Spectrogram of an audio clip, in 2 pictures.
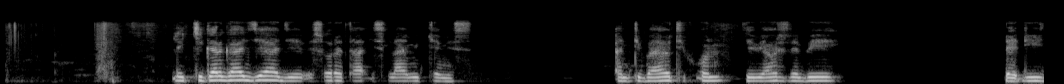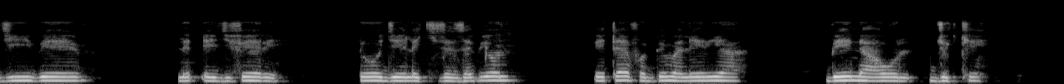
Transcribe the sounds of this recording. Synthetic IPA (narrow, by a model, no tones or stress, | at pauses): lekːiɡaɾɡad͡ʒiad͡ʒɛɓɛsɔɾataislamikːɛmɛs | ʔantibajotikɔnd͡ʒɛɓɛawatɛtabɛ | ɗaɗid͡ʒibɛ | lɛɗːed͡ʒifɛɾɛ | ɗɔd͡ʒɛlekːi̥zazaɓiɔn | bɛtafɔbɛmaleɾija | bɛnawɔld͡ʒɔkʰːɛ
